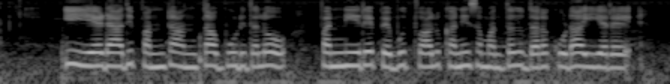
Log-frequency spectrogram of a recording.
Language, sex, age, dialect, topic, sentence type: Telugu, female, 18-24, Southern, agriculture, statement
